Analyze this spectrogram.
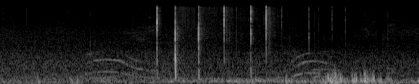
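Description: Barbecue fire crackling and popping in a quick run of sharp clicks, with two short rising-and-falling calls, one about a second in and one about three seconds in.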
